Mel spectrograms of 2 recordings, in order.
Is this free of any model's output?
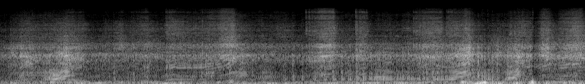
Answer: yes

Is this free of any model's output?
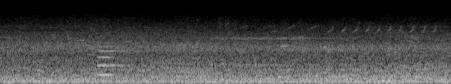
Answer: yes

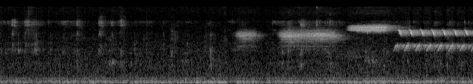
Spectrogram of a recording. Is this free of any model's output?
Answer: yes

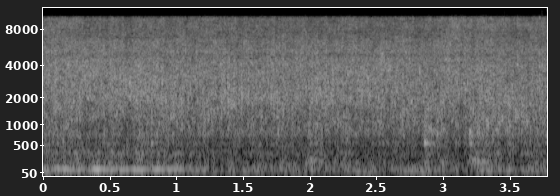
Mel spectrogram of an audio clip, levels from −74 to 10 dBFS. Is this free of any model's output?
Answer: no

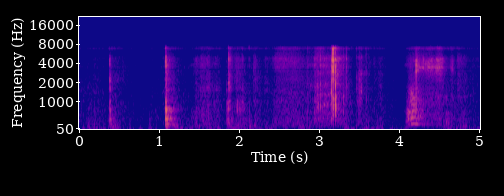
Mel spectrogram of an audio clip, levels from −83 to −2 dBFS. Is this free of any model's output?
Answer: no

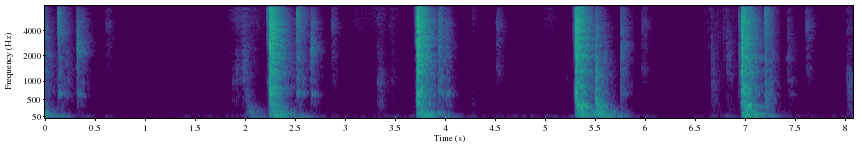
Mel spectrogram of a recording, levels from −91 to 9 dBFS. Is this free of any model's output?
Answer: yes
